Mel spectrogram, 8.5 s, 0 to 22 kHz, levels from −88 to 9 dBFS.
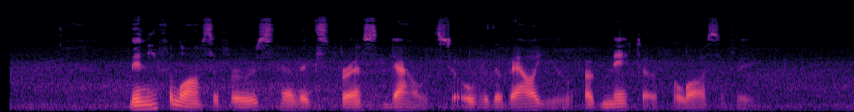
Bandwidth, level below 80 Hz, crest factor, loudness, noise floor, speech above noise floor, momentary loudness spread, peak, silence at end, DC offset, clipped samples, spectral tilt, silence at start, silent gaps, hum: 12 kHz; -82 dBFS; 22 dB; -31 LUFS; -56 dBFS; 25 dB; 12 LU; -10 dBFS; 1 s; under 0.1%; under 0.1%; -4 dB/octave; 0.3 s; none; none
